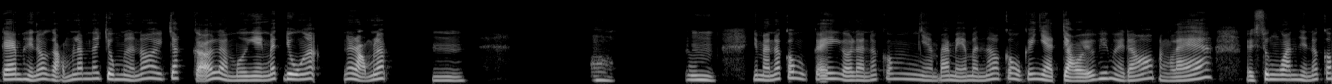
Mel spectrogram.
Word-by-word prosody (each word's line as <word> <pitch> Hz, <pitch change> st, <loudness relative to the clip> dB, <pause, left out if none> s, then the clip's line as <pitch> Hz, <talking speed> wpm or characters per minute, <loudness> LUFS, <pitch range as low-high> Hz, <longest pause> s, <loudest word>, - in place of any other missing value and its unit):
cam 235 Hz, +1 st, +5 dB
thì 220 Hz, -4 st, +1 dB
nó 245 Hz, +3 st, +1 dB
rộng 190 Hz, -3 st, -1 dB
lắm, 255 Hz, +2 st, 0 dB
nói 270 Hz, +1 st, -1 dB
chung 240 Hz, -3 st, +1 dB
là 200 Hz, -3 st, 0 dB
nó 260 Hz, +7 st, 0 dB
á 270 Hz, -, 0 dB
chắc 285 Hz, +1 st, -2 dB
cỡ -, -, +5 dB
là 255 Hz, -4 st, +2 dB
10.000 190 Hz, +1 st, +1 dB
mét 250 Hz, +3 st, +1 dB
vuông 240 Hz, -1 st, +5 dB
á, 265 Hz, +2 st, +2 dB, 0.3 s
nó 255 Hz, +1 st, 0 dB
rộng 210 Hz, -2 st, +4 dB
lắm. 275 Hz, +2 st, +3 dB, 0.4 s
Ừm. 180 Hz, -1 st, -5 dB, 1.3 s
Ờ. 195 Hz, -, -6 dB, 0.8 s
Ừm, 210 Hz, -2 st, 0 dB, 0.4 s
nhưng 220 Hz, -1 st, -2 dB
mà 195 Hz, -, +2 dB
nó 250 Hz, -, +1 dB
có 275 Hz, -, 0 dB
một 255 Hz, -3 st, -4 dB
cái 265 Hz, -1 st, +2 dB
gọi 195 Hz, -2 st, +1 dB
là 195 Hz, -, 0 dB
nó 205 Hz, +4 st, -5 dB
có 230 Hz, -, -7 dB
nhà 235 Hz, -7 st, -4 dB
ba 195 Hz, +3 st, 0 dB
mẹ 185 Hz, -3 st, -1 dB
mình 190 Hz, 0 st, -3 dB
á, 250 Hz, +4 st, -1 dB
có -, -, -2 dB
một 235 Hz, -, -1 dB
cái 245 Hz, +3 st, -1 dB
nhà 220 Hz, -6 st, +3 dB
chòi 170 Hz, +1 st, +4 dB
ở 205 Hz, -, -1 dB
phía 270 Hz, -, 0 dB
ngoài 230 Hz, -9 st, -2 dB
đó 235 Hz, +10 st, +1 dB
bằng 175 Hz, -3 st, -6 dB
lá, 225 Hz, -, +2 dB, 0.3 s
rồi 195 Hz, -, 0 dB
xung 230 Hz, +4 st, +1 dB
quanh 220 Hz, 0 st, +2 dB
thì 205 Hz, -, -1 dB
nó 225 Hz, +5 st, -2 dB
có 265 Hz, +2 st, -2 dB
225 Hz, 250 wpm, -25 LUFS, 195-255 Hz, 1.3 s, cam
